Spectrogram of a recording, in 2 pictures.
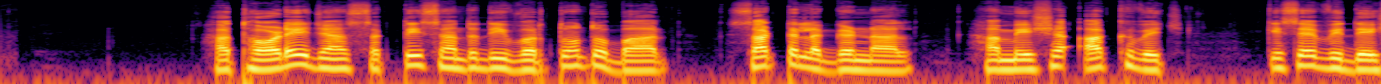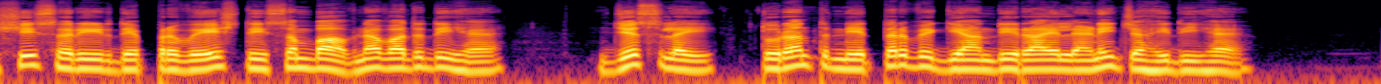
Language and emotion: Punjabi, neutral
